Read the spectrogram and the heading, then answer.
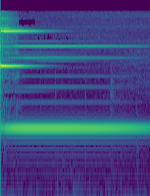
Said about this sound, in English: Now, how about this? if you play that bell five more times, it'll be three o'clock.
